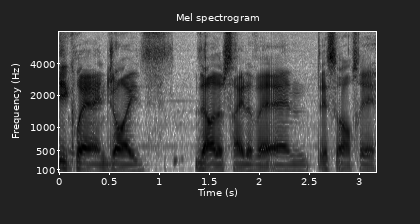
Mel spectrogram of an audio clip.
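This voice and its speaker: In a Scottish accent, a man speaks at a fairly quick pace. His pitch is medium. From Scotland, Dundee. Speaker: former international hockey player and coach. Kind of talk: casual interview.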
